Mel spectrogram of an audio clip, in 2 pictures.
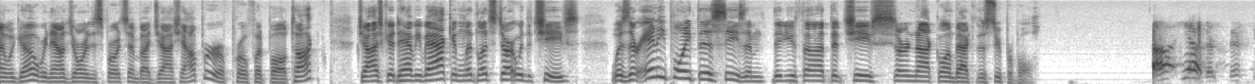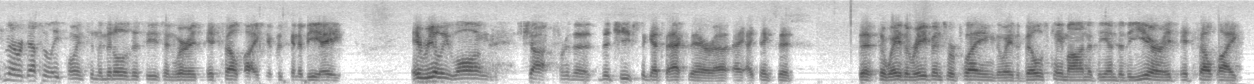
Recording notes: stopped by on the phone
